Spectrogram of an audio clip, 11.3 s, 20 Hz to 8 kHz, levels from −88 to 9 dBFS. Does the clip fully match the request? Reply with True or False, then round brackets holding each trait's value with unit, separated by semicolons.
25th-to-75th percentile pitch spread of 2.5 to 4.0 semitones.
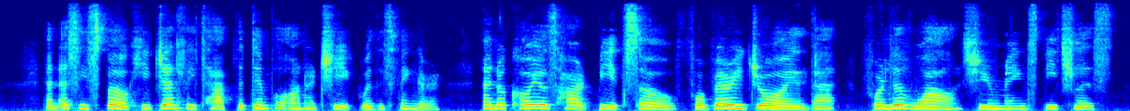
True (2.8 semitones)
